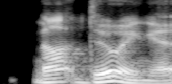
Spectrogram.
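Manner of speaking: put-on flat deadpan delivery. Retelling answering his question about programming, retelling a deadpan reply. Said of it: "I looked at him deadpan".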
